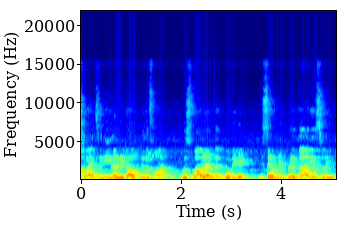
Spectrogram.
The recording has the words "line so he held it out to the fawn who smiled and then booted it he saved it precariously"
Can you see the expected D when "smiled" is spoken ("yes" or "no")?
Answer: no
